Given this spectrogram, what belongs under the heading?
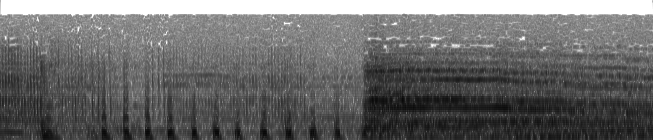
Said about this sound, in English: Where are we going? Through the creaking door, of course.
